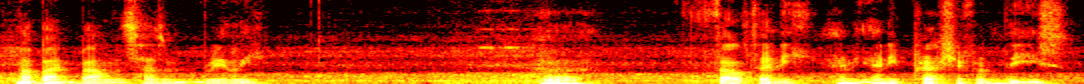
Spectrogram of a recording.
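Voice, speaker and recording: Mellow-voiced man chatting through a demo. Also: mid-range voice, slight background noise, poor audio. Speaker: model railway vlogger. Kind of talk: casual explanatory narration.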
